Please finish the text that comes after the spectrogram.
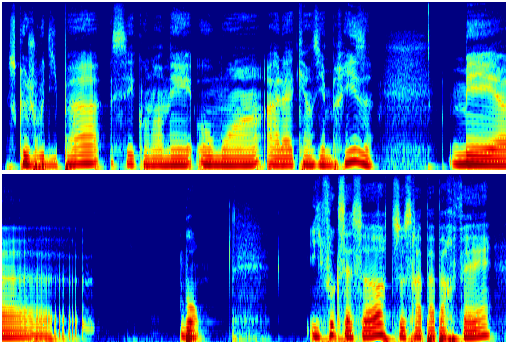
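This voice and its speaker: Female podcast host, 30, Parisian accent. Lowish, very mellow voice; chatty, colloquial, self-deprecating solo delivery. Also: fairly even intonation, slow, pauses often, no echo, studio quality. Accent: Parisian French. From Paris, France. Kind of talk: personal monologue podcast, semi-scripted narration. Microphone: close podcast microphone.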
